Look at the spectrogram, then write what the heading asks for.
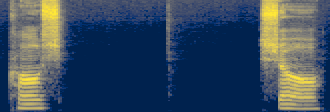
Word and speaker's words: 工場: When pronouncing a word such as ko sho, the ko simply extended and the u is not separately pronounced and definitely not pronounced as u.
